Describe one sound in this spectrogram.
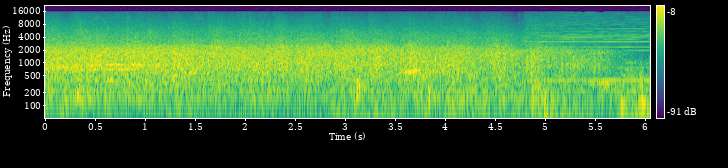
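An audience applauds in a large hall and fades out.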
